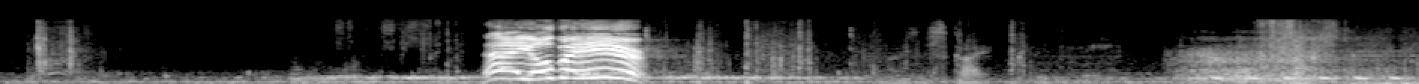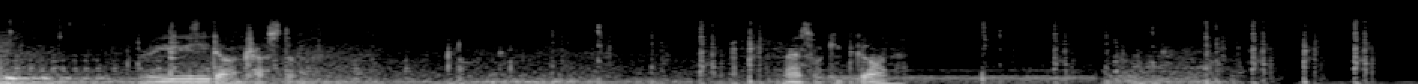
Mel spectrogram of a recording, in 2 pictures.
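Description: Footsteps walk steadily over grass and stone.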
